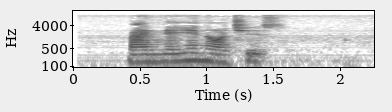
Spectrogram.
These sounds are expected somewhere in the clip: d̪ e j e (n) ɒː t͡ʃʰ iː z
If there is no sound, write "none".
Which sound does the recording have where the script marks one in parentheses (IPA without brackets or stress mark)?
n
